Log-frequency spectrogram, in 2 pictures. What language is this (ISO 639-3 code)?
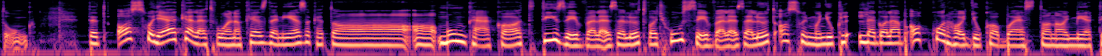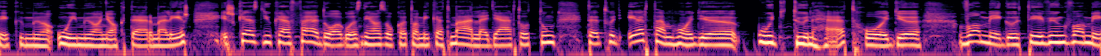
hun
